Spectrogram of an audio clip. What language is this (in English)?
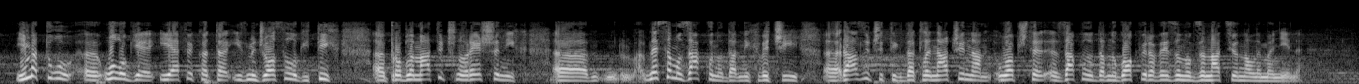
Serbian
